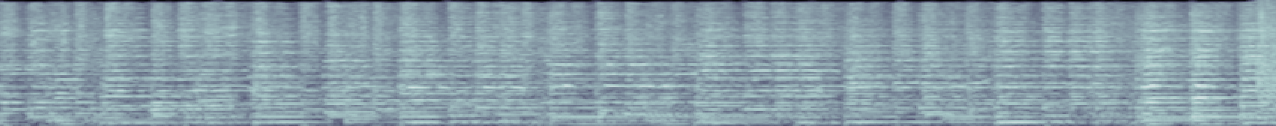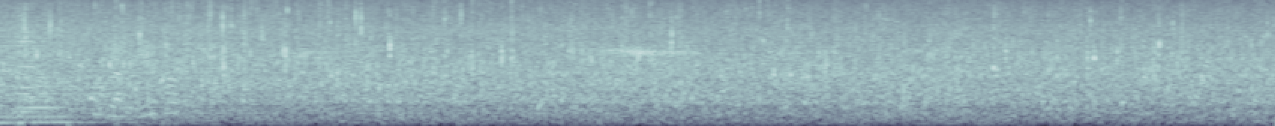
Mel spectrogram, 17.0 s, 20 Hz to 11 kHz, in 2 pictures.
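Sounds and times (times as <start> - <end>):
water rushing over weirs: 8.4 - 17.0.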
